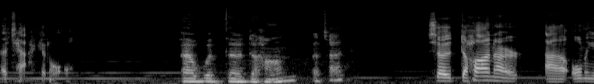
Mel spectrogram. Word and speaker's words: Dahan: Tahan with a T. It's with a Dahan D. with a D. Yeah. Okay, Dahan.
